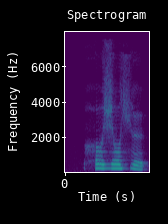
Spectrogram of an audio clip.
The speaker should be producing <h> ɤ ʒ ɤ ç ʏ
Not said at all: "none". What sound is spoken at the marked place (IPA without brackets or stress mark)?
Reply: h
